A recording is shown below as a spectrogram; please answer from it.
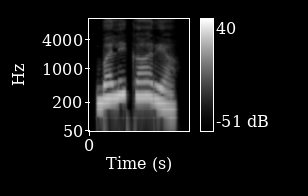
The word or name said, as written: ಬಲಿಕಾರ್ಯ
